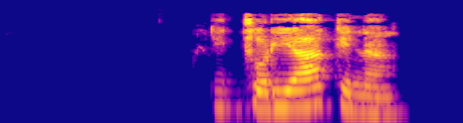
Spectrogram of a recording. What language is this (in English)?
Ashéninka Perené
